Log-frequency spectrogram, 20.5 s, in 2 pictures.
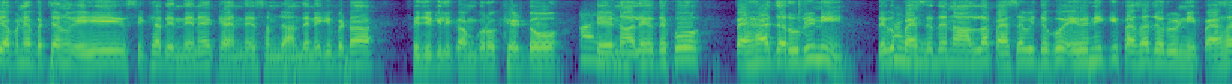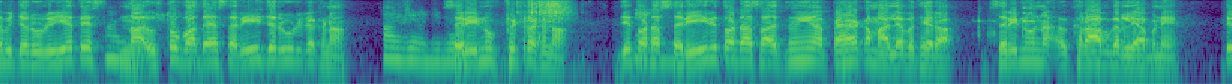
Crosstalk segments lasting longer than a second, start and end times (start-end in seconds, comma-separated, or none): none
